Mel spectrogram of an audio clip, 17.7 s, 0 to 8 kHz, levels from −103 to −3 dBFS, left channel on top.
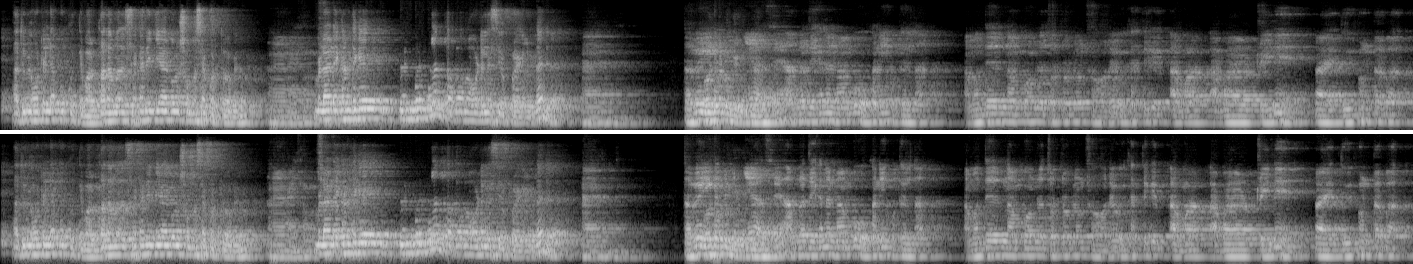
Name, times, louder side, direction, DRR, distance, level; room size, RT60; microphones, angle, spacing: voice 1, 0.1-3.1 3.9-6.9 8.7-9.6, left 1 dB, 40° left, 1 dB, 4.7 m, -26 dB
voice 2, 3.3-4.5 7.3-7.8 8.5-9.0 9.3-11.6 12.0-16.1 16.4-17.5, equal, 45° right, 2 dB, 4.8 m, -33 dB
29.5 x 27.0 x 6.3 m, 1.3 s
head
